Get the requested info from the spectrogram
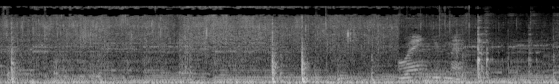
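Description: Zucchini slices and salted kelp frying in olive oil in a nonstick pan: a steady sizzle, with two sharp knocks about halfway through.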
